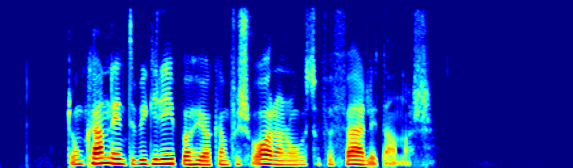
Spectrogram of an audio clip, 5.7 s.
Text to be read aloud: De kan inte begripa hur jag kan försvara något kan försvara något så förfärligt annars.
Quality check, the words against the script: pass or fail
fail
